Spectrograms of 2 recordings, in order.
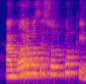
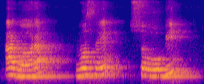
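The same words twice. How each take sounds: First: Said in the usual way. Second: Slow, drawn-out words read for writing; teacher spelling a sentence out slowly for copying; slow dictation. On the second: Shown as a demonstration. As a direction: dictate it slowly as you write on the board.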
